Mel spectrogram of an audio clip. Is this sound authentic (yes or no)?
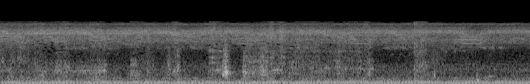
yes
